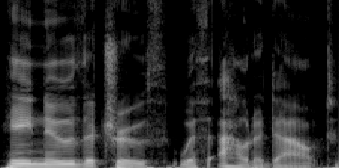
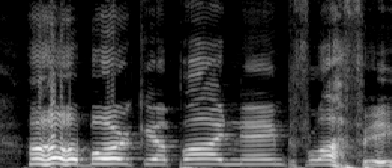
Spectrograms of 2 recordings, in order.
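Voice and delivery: shrieking, howling laugh, very high and loud; 12 semitones higher, 12 dB louder than usual. A rhinoceros, rolling on the ground laughing, addresses a porcupine; howling with laughter. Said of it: "Howled the rhinoceros".

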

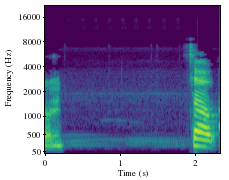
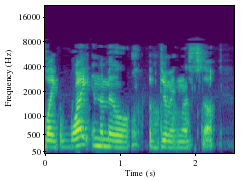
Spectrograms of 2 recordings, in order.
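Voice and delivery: plain

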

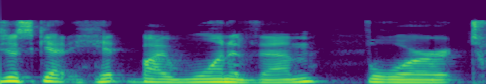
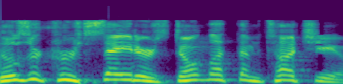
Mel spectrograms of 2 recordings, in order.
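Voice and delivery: high, urgent, alarmed screaming; 8 semitones higher than usual. Voicing Zelda warning the others as a melee erupts: screaming out a warning. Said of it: "screams out".

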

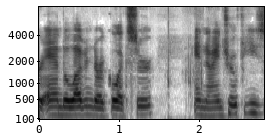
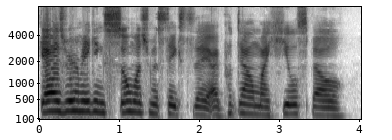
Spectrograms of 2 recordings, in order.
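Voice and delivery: ordinary delivery

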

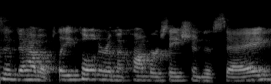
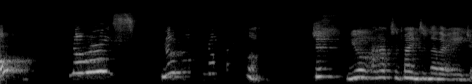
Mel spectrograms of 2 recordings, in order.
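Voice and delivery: put-on British, Australian, German accents, much higher pitch; 9 semitones higher, 4 dB louder than usual. Retelling what she said about a loyalty agreement, put-on british, australian, german accents. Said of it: "That was my British, Australian, and German".

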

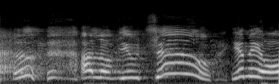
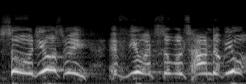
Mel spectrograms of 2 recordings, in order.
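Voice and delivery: high-pitched ventriloquist dummy puppet voice; 8 semitones higher than usual. In a puppet act, the puppet speaks after its voice is remarked on: high puppet voice. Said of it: "his voice is a lot higher than usual".

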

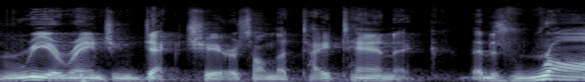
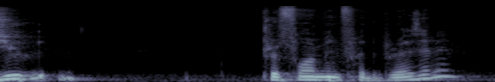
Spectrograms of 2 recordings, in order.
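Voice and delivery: put-on Algerian-accented speech; 6 semitones higher, 6 dB quieter than usual. Retelling how the woman at her coffee shop questioned you, in a put-on Algerian accent. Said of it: "And this is my Algerian accent".

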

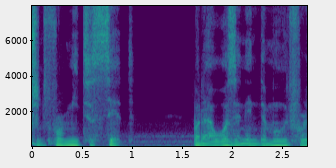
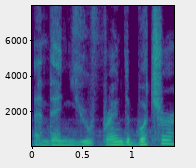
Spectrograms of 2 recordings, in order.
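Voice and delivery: plain

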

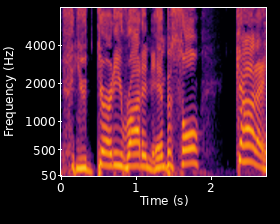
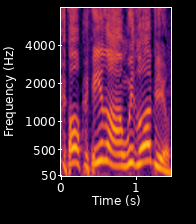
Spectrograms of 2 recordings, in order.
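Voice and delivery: put-on gushing radio host voice, higher; 3 semitones higher than usual. Imitating show hosts welcoming a guest: imitating radio hosts gushing. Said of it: "Everybody would be wanting to have him on their show".

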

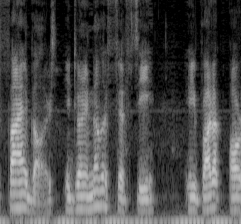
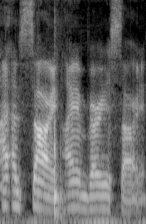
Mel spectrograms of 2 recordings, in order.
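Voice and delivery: laughing through the words, much louder; 3 dB louder than usual. Addressing another player on stream: apologizing while laughing. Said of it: "I'm still laughing till this day".

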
